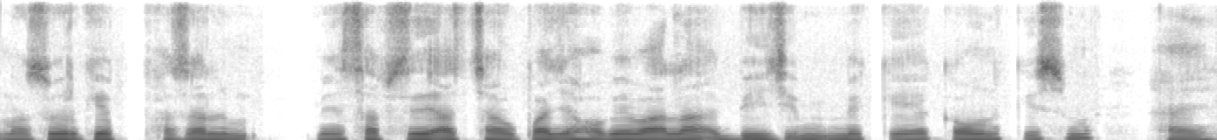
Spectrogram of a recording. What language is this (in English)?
Magahi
